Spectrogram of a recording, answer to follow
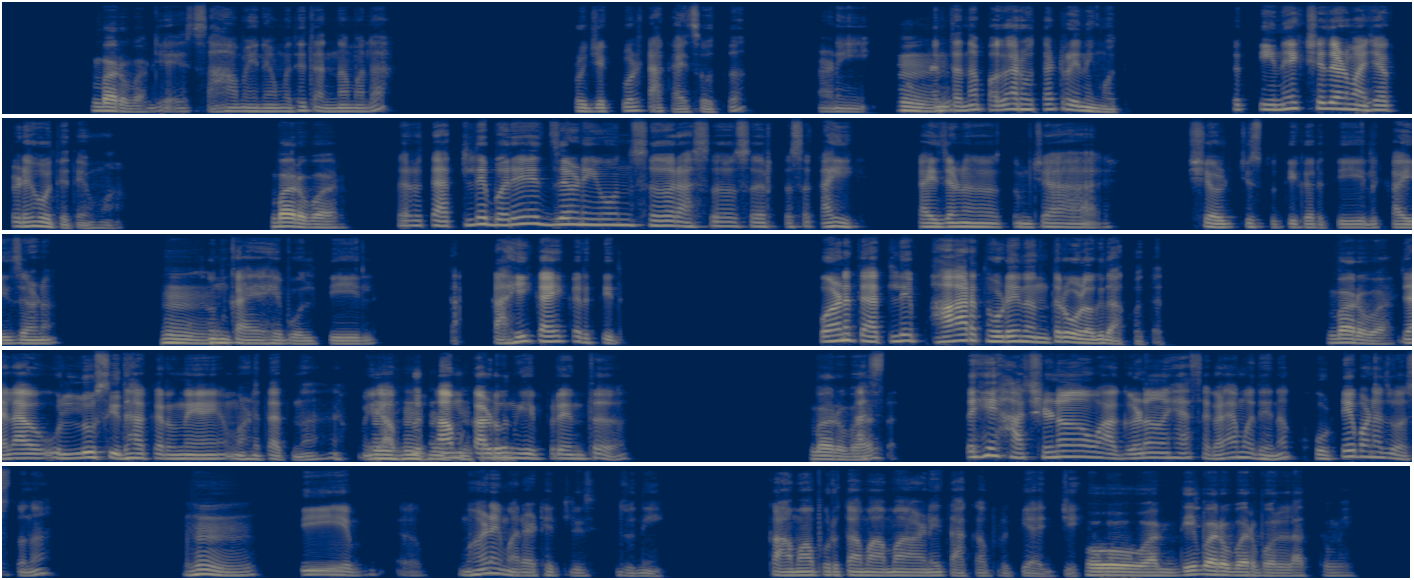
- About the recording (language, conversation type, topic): Marathi, podcast, खऱ्या आणि बनावट हसण्यातला फरक कसा ओळखता?
- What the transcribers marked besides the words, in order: other background noise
